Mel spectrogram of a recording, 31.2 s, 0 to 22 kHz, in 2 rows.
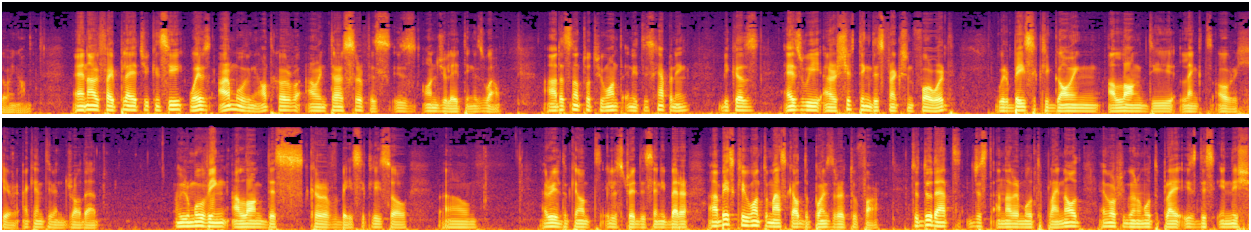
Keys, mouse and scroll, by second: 0.5 space, 3.6 scroll down 3, 3.8-6.4 middle drag, 6.4 space, 6.7-9.4 scroll up 2, 15.8 ctrl+z, 16.0 click, 16.9 ctrl+z, 17.2-21.7 drag, 21.7 ctrl+z, 24.8-28.5 middle drag, 28.5 shift+d.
